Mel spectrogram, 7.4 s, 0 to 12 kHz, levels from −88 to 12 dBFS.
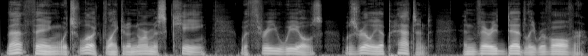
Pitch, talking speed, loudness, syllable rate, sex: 105 Hz, 155 wpm, -19 LUFS, 4.6 syllables/s, male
